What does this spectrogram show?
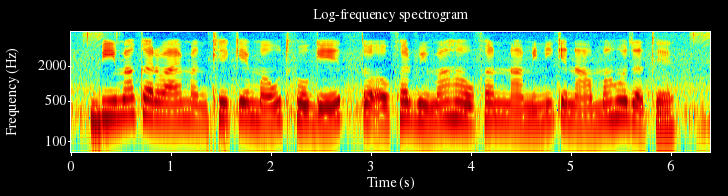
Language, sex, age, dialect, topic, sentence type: Chhattisgarhi, female, 18-24, Eastern, banking, statement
